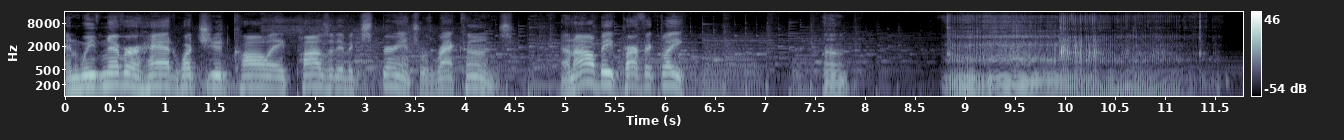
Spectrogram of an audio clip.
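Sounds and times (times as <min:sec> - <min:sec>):
speech: 0:00.0 - 0:06.4, 0:07.6 - 0:08.0, 0:08.8 - 0:09.4
loud rumbling snore: 0:08.8 - 0:11.7.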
